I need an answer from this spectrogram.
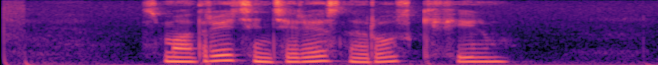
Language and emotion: Russian, neutral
